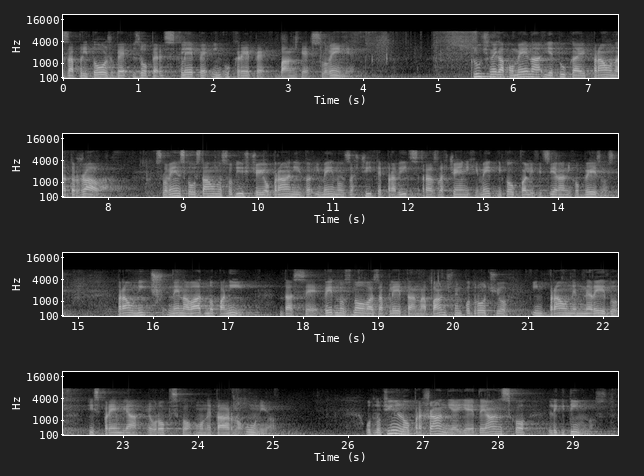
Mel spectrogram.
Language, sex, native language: Slovenian, male, Slovenian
